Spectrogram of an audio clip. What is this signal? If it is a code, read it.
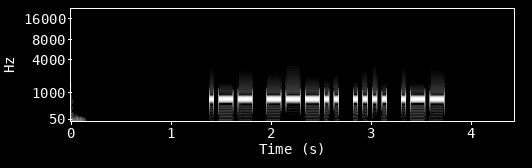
Morse code, heard as a keyed tone, about 25 wpm, 700 Hz. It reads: W8HW
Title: K1USN SST QSO Practice - 25wpm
